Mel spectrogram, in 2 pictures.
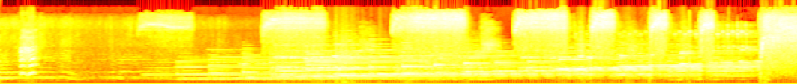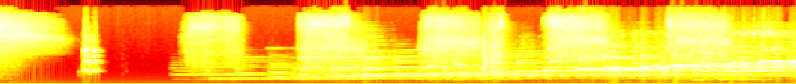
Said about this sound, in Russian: Надувай шарик. Ага.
